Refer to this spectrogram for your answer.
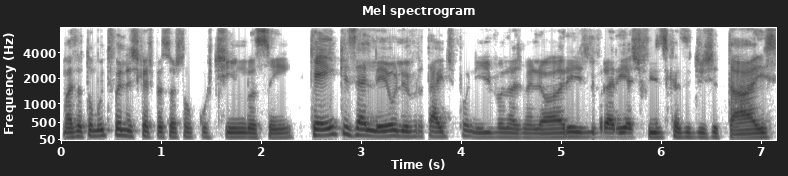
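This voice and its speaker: A man speaks in a normal speaking voice at a medium pitch, with ordinary pitch variation and a dry, close sound with no echo. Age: 20s. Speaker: author. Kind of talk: casual interview.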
